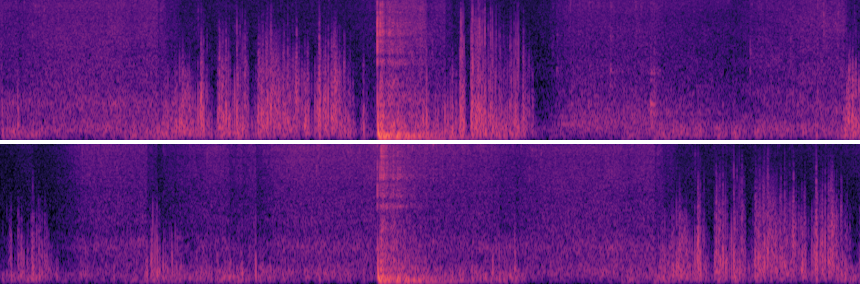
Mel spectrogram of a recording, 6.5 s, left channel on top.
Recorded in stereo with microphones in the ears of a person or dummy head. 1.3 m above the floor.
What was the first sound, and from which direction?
A thud, 30° left (ahead or behind).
